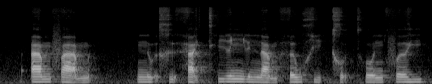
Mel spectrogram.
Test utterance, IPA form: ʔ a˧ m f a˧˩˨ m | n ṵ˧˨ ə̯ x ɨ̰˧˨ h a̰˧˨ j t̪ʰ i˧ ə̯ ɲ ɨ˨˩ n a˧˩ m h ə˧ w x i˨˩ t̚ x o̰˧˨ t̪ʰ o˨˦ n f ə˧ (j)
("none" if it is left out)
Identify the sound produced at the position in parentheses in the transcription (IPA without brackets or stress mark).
j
